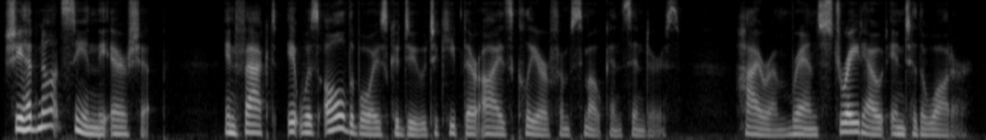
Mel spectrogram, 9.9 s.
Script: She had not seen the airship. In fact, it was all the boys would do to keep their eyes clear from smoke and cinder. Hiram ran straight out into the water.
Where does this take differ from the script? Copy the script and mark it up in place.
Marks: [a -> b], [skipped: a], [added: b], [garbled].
She had not seen the airship. In fact, it was all the boys [would -> could] do to keep their eyes clear from smoke and [cinder. -> cinders] Hiram ran straight out into the water.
